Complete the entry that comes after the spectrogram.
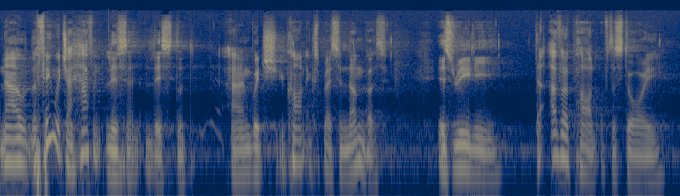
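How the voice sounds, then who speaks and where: At a fairly slow pace, a man speaks with a fairly low pitch, a bright, sharp tone and very wide pitch swings. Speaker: conference presenter. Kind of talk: conference talk. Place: hall. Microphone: handheld.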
